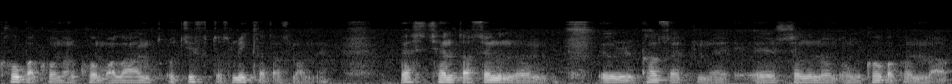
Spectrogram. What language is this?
Faroese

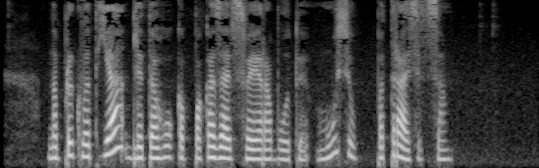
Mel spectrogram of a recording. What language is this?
Belarusian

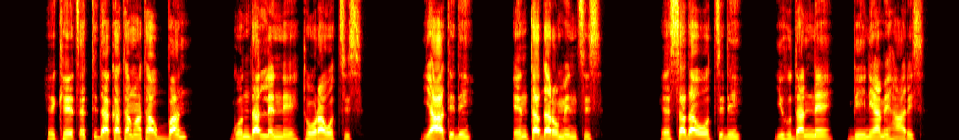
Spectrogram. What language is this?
Gofa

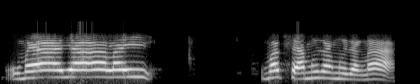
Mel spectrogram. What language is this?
Bodo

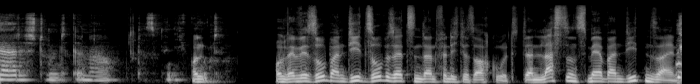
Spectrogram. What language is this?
German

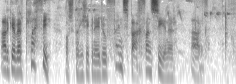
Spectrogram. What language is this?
Welsh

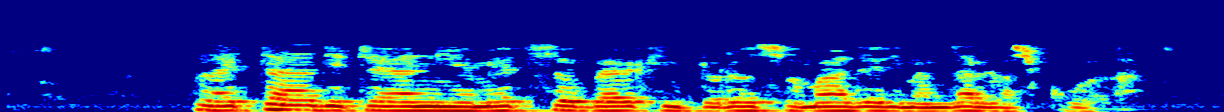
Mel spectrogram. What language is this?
Italian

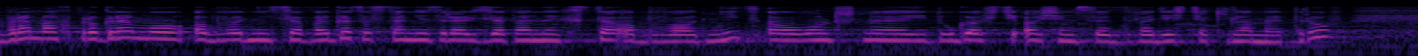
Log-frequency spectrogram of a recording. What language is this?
Polish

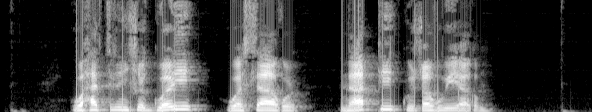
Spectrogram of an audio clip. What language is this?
Kabardian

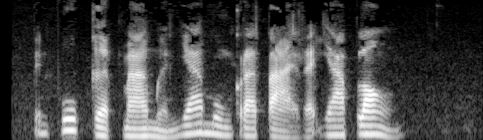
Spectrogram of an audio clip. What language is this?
Thai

